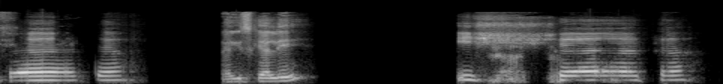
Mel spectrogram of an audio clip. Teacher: Isyaka. Cuba fokus masa menyebut shin mati tu, tengah lidah sedang naik tu. Tu sebab dia boleh jadi bunyi, boleh dengar bunyi shin tu.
